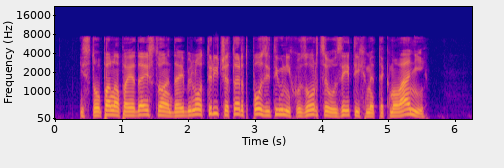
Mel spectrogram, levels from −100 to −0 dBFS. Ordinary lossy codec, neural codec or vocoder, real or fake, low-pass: AAC, 48 kbps; none; real; 7.2 kHz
